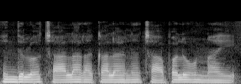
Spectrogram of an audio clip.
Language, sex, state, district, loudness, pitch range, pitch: Telugu, male, Telangana, Hyderabad, -14 LUFS, 105-115 Hz, 110 Hz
